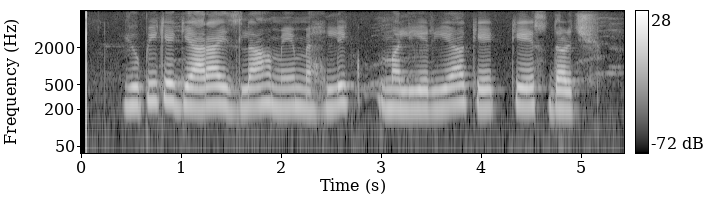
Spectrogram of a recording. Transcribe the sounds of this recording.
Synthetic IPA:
juːpikeɡjaːɾaɪzlaːɦmẽmɛɦlɪkmɐleːɾijakekeːsd̪ɐɾt͡ʃ

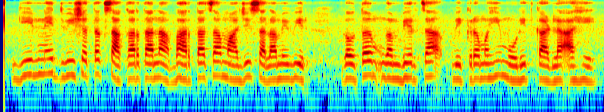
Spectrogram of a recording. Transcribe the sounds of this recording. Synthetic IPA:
ɡiːlned̪ʋiːɕət̪əksakaɾt̪anːabʱaɾt̪at͡samad͡ʑʱiːsəlamiʋiːɾ | ɡəwt̪əmɡəmbʱiːɾt͡sa̰ʋikɾəməɦiːmoɽiːt̪kaɽla̰ʔa̰ɦe

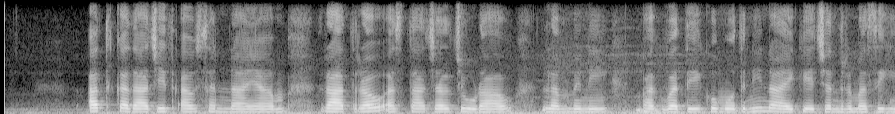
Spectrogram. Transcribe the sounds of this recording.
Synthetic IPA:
ɐt̪ʰkɐd̪aːt͡ʃɪt̪ʰɐʋsɐnːaːjaːmɾaːt̪ɾɐʋɐ̰st̪ʰaːt͡ʃɐlt͡ʃuːɽaːʋlɐ̃mbnibʱɐɡʋət̪ikʊmud̪niːnaːjəket͡ʃɐ̃nd̪ɾəmɐsiː

